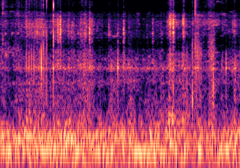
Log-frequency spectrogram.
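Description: A car driving on a snow-covered road, heard from inside the cabin: a steady low rumble of the engine and tyres, with a few faint clicks.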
